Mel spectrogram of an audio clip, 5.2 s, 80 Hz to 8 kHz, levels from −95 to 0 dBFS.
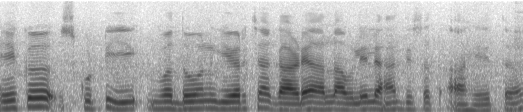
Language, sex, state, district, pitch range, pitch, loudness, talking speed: Marathi, male, Maharashtra, Pune, 125-145 Hz, 135 Hz, -27 LUFS, 115 wpm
